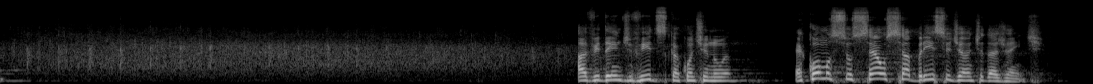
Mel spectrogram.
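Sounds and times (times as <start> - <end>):
crowd applause: 0.0 - 5.8
speech: 5.8 - 10.5.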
